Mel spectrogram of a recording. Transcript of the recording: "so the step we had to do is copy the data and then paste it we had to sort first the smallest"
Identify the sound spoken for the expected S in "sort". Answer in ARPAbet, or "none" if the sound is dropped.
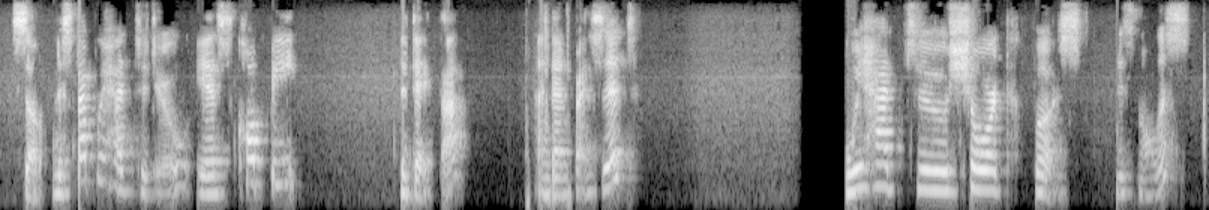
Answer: SH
